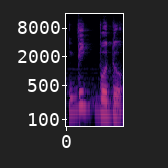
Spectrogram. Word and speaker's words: দিগ্বধূ: যেমন দেখো দিগ্বধূ, এইখানে বফলার উচ্চারণ 2 বার হচ্ছে না।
